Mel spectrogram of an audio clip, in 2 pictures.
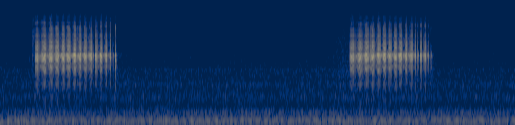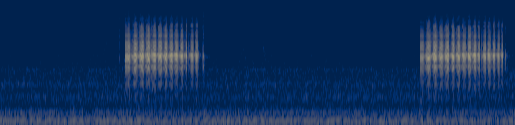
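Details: During a face-off between two male dart frogs, four steady buzzy trills of about one second each repeat every three and a half to four seconds above a soft, constant low background hum.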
